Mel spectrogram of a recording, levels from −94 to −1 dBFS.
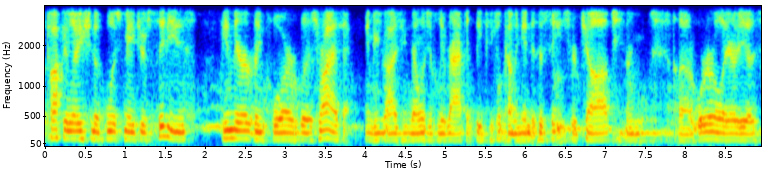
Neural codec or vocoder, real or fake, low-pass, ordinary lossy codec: codec, 16 kHz, 1 kbps, FunCodec, trained on Chinese and English, 50 frames a second; fake; 3.6 kHz; Opus, 16 kbps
